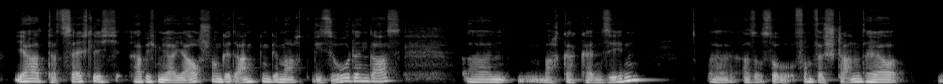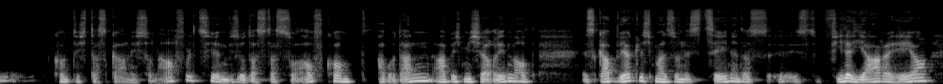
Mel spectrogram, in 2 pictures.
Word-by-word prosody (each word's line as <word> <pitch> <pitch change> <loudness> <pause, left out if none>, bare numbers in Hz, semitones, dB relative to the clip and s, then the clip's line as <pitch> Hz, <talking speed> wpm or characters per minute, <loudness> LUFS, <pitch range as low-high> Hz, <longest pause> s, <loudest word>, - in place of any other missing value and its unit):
Ja, 140 0 +4
tatsächlich 125 - -2
habe 120 0 -1
ich 125 - -1
mir 110 -4 +4
ja 105 0 +2
auch - - +2
schon 125 - -1
Gedanken 120 +4 +1
gemacht: 120 -1 0
„Wieso 105 +9 0
denn 155 -1 +1
das? 155 +4 -2 0.6
Ähm, 115 -2 0
macht 105 -2 -5
gar 105 -1 -4
keinen 100 -2 -3
Sinn.“ 180 - +2 0.5
Äh, 125 - -8 0.3
also, 115 0 -4
so - - -3
vom 125 0 -2
Verstand 115 +3 -1
her, 115 -2 +2 0.3
hm, 170 +3 -9 0.3
konnte 110 -1 -4
ich - - -8
das - - -9
gar 90 +4 -8
nicht 100 0 -8
so - - -10
nachvollziehen, 170 - -1
wieso 105 0 0
dass 105 0 -4
das - - -5
so - - -5
aufkommt. 125 -4 0 0.2
Aber 110 -1 -3
dann 155 - +2
habe 120 0 +2
ich 120 - -1
mich 120 -1 +2
erinnert, 125 +6 +2 0.4
es - - -5
gab 130 +3 +3
wirklich 160 +2 +4
mal 125 -3 +5
so 120 -1 0
'ne 110 -2 +3
Szene, 110 +6 +1
das 105 -3 -3
ist - - -9
viele 140 +4 +5
Jahre 120 +2 +4
her, 140 +10 +3
120 Hz, 175 wpm, -22 LUFS, 110-135 Hz, 0.6 s, mal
